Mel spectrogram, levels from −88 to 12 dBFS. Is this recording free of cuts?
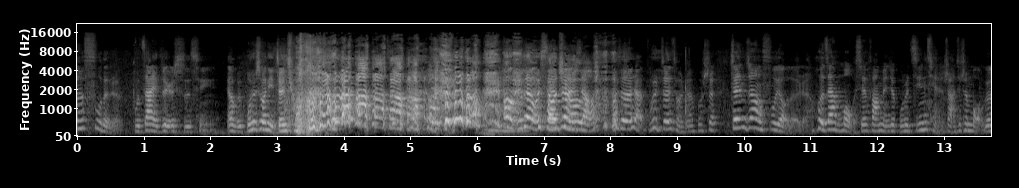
yes; 0 cuts

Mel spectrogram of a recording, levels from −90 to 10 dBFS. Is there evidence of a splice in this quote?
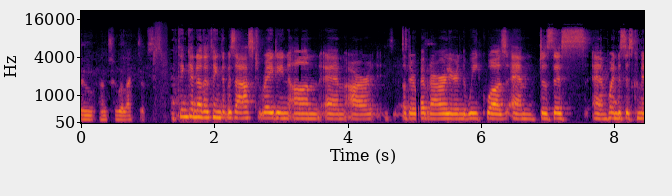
yes; 1 cut; at 1.3 s

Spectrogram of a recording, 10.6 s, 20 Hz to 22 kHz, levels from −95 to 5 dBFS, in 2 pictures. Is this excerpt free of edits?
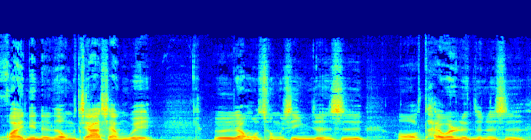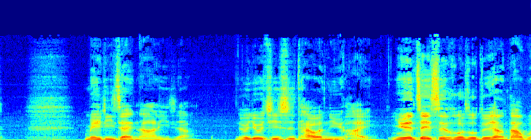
yes; 0 cuts

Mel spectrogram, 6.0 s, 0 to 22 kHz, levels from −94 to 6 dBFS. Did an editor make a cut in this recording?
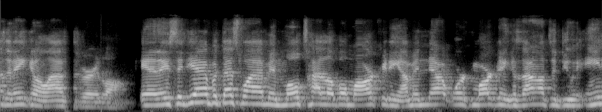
yes; 1 cut; at 1.3 s

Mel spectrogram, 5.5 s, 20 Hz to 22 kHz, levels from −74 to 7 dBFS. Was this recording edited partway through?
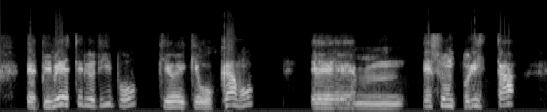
no; 0 cuts

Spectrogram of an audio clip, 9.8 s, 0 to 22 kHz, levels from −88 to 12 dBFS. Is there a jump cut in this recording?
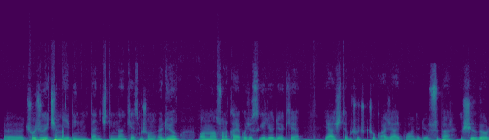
yes; 3 cuts; at 1.3 s, 3.9 s, 8.1 s

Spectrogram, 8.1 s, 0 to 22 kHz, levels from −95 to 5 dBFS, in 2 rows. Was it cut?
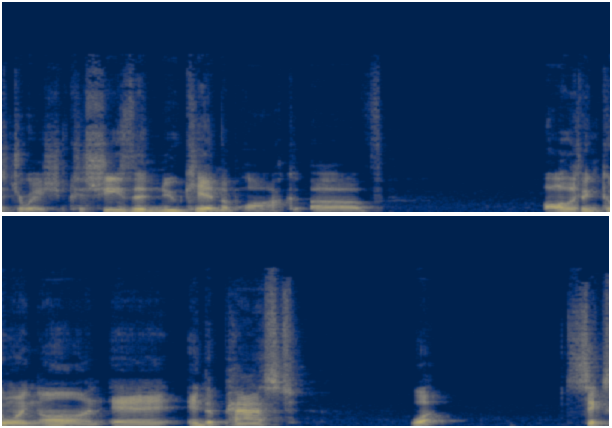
yes; 1 cut; at 3.8 s

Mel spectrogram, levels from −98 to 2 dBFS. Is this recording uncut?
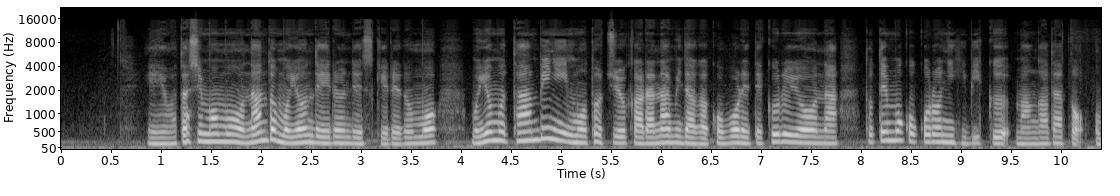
yes; 0 cuts

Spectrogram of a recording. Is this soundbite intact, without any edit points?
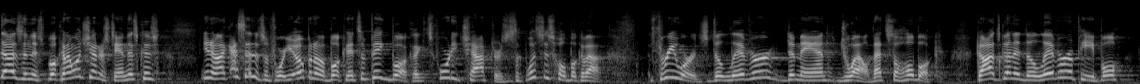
yes; 0 cuts

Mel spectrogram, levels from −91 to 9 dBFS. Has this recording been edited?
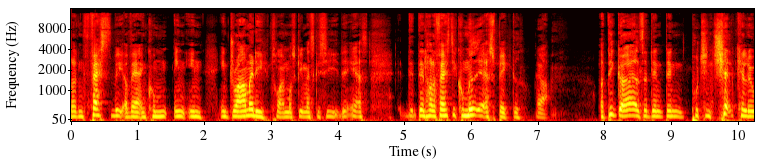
no; 0 cuts

